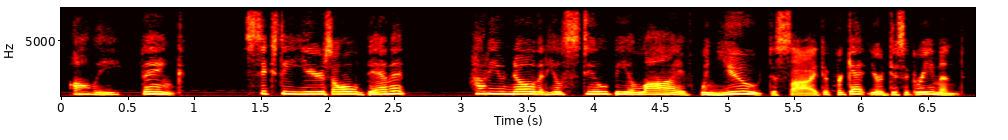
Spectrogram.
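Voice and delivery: wife arguing hard with her stubborn husband; exasperated Jenny. Acted. Jenny argues with Oliver in story.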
